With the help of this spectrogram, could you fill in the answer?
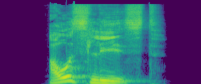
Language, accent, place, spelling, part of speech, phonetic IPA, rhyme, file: German, Germany, Berlin, ausließt, verb, [ˈaʊ̯sˌliːst], -aʊ̯sliːst, De-ausließt.ogg
- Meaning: second-person singular/plural dependent preterite of auslassen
